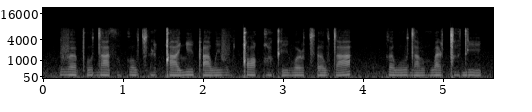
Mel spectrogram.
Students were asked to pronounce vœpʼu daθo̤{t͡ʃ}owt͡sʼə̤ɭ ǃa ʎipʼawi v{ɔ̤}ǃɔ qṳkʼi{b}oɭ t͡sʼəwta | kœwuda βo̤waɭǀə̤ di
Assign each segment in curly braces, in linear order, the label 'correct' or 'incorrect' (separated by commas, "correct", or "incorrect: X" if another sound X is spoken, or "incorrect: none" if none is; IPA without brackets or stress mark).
incorrect: k, correct, incorrect: β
